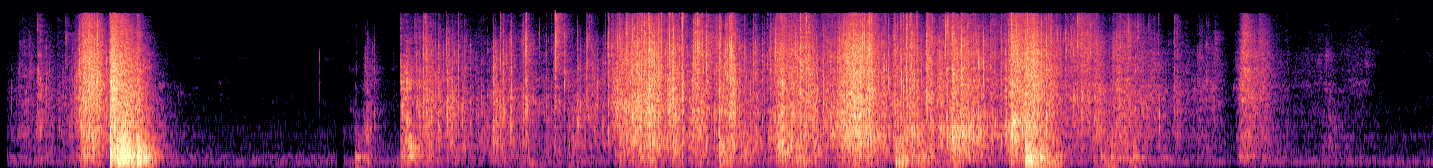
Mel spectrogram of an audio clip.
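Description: Clear plastic bag crinkling and rustling as it is handled and opened around a pair of Crocs clogs. There is one loud short rustle about a second in, then continuous crinkling for several seconds. A faint steady hum sits underneath.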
